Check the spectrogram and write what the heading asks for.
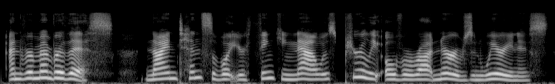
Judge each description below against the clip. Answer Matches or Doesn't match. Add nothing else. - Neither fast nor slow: Matches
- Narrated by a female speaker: Matches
